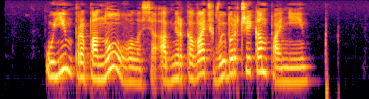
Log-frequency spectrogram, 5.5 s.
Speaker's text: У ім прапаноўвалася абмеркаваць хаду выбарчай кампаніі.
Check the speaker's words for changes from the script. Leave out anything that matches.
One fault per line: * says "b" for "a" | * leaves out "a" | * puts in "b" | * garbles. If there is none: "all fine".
* leaves out "хаду"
